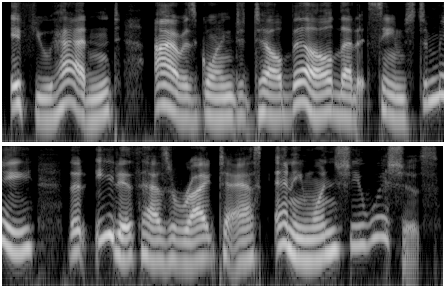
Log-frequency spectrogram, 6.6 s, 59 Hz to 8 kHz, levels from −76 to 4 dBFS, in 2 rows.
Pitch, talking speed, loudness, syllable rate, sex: 180 Hz, 225 wpm, -19 LUFS, 5.1 syllables/s, female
